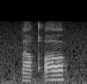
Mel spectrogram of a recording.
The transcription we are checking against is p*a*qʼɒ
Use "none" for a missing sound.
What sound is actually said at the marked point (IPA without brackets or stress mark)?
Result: a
